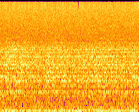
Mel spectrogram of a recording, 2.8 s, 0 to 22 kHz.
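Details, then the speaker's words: Small transistor radio tuned to 11 MHz with a clip-wire antenna: steady, even hiss with no tone or rhythm; first taken as atmospheric noise but too consistent, so possibly the radio's own noise floor; unconfirmed. "so i think this is atmospheric noise but it just doesn't have the right characteristics it's too it's too consistent but so perhaps perhaps the noise floor of this radio is what we're hearing"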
